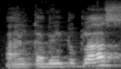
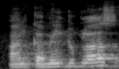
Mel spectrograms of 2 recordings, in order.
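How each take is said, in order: Both takes have the same delivery.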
